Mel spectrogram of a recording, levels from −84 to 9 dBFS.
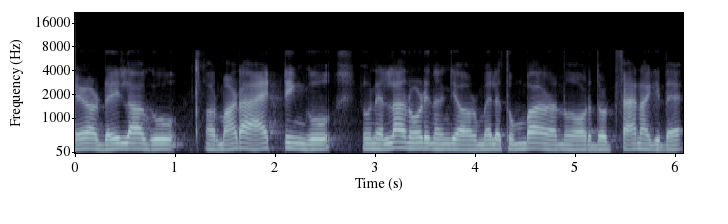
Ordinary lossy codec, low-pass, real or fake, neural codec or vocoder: none; 7.2 kHz; fake; codec, 16 kHz, 2 kbps, FunCodec, trained on Chinese and English, 25 frames a second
